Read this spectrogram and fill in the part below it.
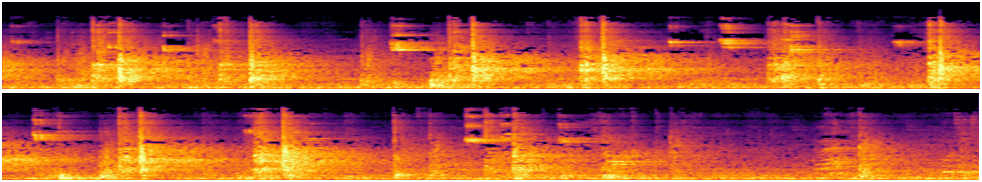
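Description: Squash rackets strike a ball that smacks off the walls of an echoing court.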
